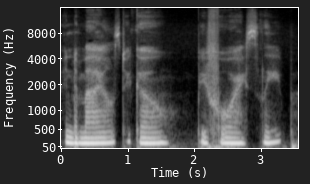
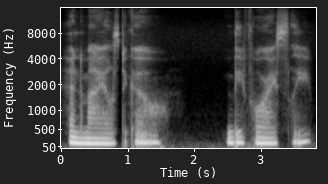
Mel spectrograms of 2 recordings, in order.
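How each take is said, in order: Both takes have the same delivery.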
